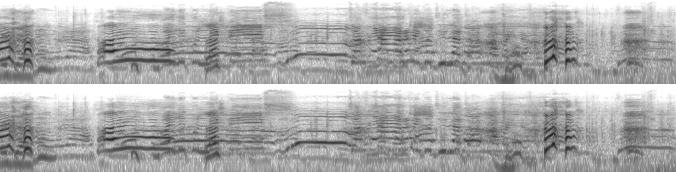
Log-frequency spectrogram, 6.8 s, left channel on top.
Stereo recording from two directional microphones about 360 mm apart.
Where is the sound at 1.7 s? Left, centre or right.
Centre.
